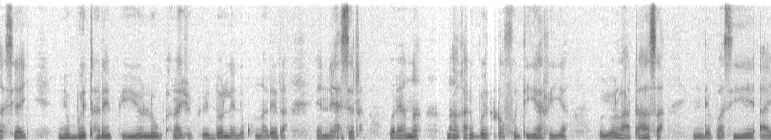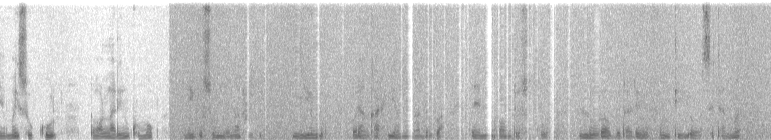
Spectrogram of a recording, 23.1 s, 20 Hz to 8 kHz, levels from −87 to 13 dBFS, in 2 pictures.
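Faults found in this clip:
Repeated packet loss (robotic sound) at 6.54–7.54 s, 16.00–16.72 s and 17.56–20.55 s. The jitter buffer keeps running dry, with gaps up to 85 ms, and concealment extends the last frame each time. Up to a quarter of each stretch is synthetic, so the sound goes choppy with pieces missing.

Short concealed packet loss at 15.25–15.30 s (40 ms missing) and 15.52–15.56 s (20 ms). Late packets are bridged by decoder concealment from the preceding sound, then cross-faded back in, which leaves a brief smear or wobble. Band limit at 8 kHz fits a G.722 path.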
